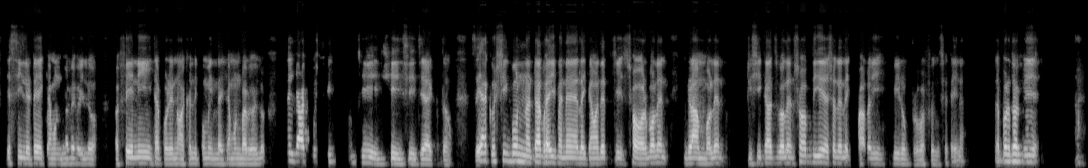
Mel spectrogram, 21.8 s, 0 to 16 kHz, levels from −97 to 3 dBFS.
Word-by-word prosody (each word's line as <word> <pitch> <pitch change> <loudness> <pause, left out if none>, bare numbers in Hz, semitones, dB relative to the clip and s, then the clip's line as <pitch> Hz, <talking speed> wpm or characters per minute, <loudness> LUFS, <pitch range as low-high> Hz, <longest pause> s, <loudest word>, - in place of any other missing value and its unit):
যে - - -1
সিলেটে 120 -1 0 0.2
কেমনভাবে 110 +1 -3
হইল 105 0 -6 0.5
বা - - -1
ফেনী 125 0 +3 0.2
তারপরে 110 -1 0
নোয়াখালী 105 +1 -3
কুমিল্লায় 110 -3 -3
কেমনভাবে 105 -1 -1
হইল? 110 +2 -6 0.6
এইযে 165 -1 +1
আকস্মিক 150 -1 -12 0.5
জি, 130 - -6 0.4
জি, 115 +2 -1 0.2
জি, 110 - -5 0.2
জি 105 - -5 0.2
একদম। - - -10 0.5
সেই - - +5
আকস্মিক 160 +2 -4
বন্যাটা 145 -5 +4
ভাই 135 0 +8
মানে 120 0 +2 0.2
লাইক 115 -2 +2
আমাদের 115 +1 +3 0.2
যে 120 - -4 0.3
শহর 110 -1 +6
বলেন, 130 0 +2 0.5
গ্রাম 115 -1 +6 0.2
বলেন, 125 +3 +1 0.5
কৃষিকাজ 120 +2 0 0.2
বলেন 120 0 +3
সব 145 -2 +3
দিয়ে 140 0 +2
আসলে 125 0 -2
লাইক - - -3 0.2
ভালোই 110 0 -1 0.4
বিরূপ 110 -2 -4
প্রভাব 100 +1 -6
ফেলছে, 90 -1 -11
তাই 85 - -7
না? 90 - -12 0.6
তারপরে 155 0 +2
ধরন 155 -1 +6
যে 145 - -1 1.0
আহ - - -17
115 Hz, 125 wpm, -24 LUFS, 110-130 Hz, 1.0 s, ভাই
